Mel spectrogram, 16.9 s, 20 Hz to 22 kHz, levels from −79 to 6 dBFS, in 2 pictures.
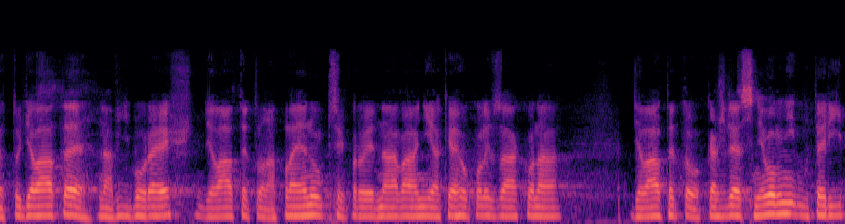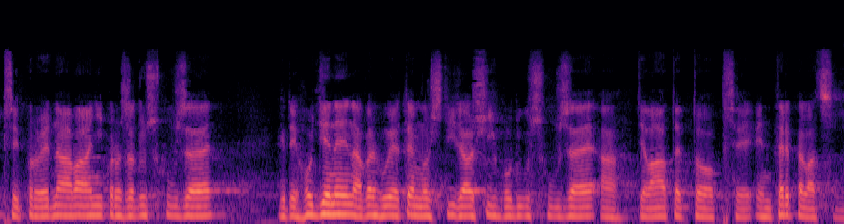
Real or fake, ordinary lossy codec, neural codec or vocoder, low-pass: fake; AAC, 32 kbps; autoencoder, 48 kHz, 32 numbers a frame, DAC-VAE, trained on Japanese speech; 9.9 kHz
